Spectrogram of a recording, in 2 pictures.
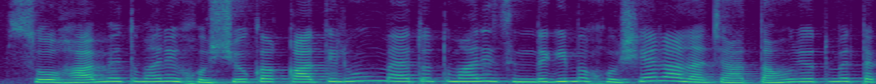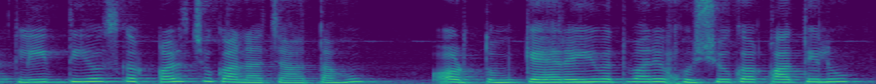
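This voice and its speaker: Woman doing a brooding possessive young husband, teasing then pleading, audiobook drama, higher-pitched. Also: lively intonation, dark tone, close to an everyday voice.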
